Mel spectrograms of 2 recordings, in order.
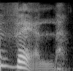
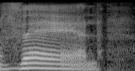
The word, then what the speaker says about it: väl: Om du säger väl med långt ä, då betyder det samma som bra. Åh, det var väl att du kunde komma idag.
